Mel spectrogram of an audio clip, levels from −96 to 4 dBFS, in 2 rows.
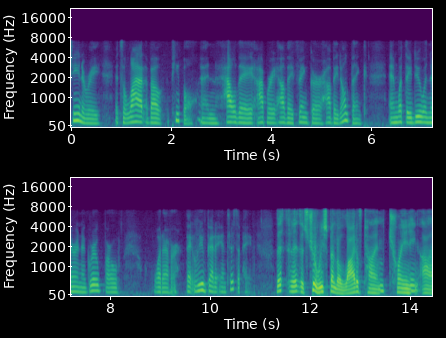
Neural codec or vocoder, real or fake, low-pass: codec, 24 kHz, 0.9 kbps, WavTokenizer, small release; fake; 7.2 kHz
